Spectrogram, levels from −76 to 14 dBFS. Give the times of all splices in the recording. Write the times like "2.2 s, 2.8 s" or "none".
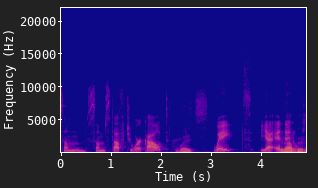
3.9 s

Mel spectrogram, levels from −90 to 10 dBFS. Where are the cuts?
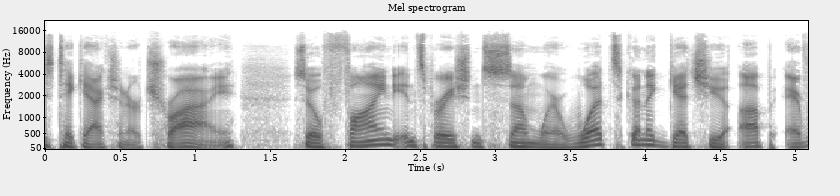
none

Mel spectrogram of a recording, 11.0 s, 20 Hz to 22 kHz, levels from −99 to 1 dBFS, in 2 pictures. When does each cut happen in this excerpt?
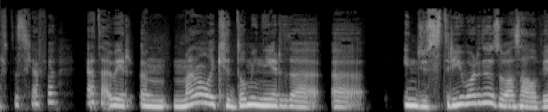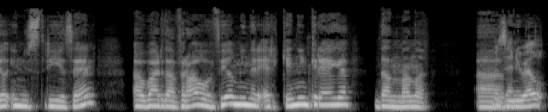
none

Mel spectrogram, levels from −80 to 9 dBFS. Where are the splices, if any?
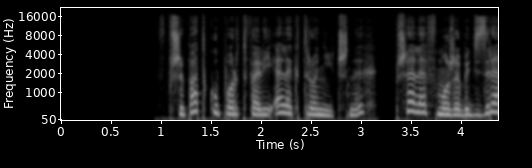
3.2 s

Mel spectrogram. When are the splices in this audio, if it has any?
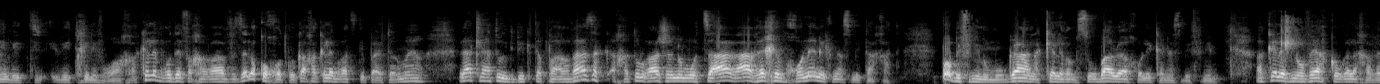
none

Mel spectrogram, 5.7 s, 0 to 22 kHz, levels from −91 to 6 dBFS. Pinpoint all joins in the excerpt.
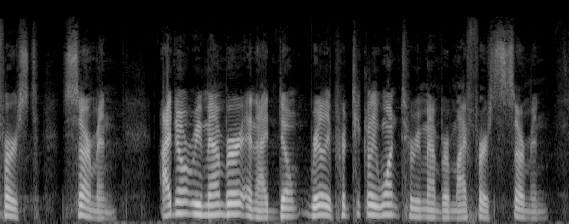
none

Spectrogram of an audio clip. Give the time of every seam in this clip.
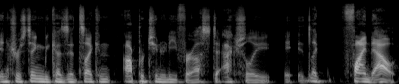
2.8 s

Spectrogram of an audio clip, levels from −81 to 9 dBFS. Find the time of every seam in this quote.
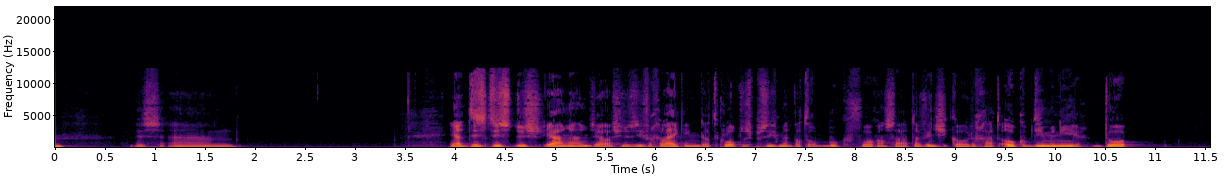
5.4 s

